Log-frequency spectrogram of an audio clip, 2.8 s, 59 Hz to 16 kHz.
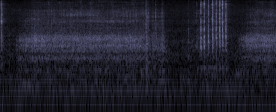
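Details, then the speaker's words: AWA PMG 802 rotary dial telephone: thin steady squeal through the dial wind-up and return with a burst of about eight clicks; the dial squeaks and needs cleaning. "it's going to need some work. It's a little, you can hear it's kind of squeaky. It's going to need some cleaning."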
